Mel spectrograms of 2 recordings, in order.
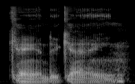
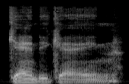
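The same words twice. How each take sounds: First: It is said in a country accent. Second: It is said in a plain accent.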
